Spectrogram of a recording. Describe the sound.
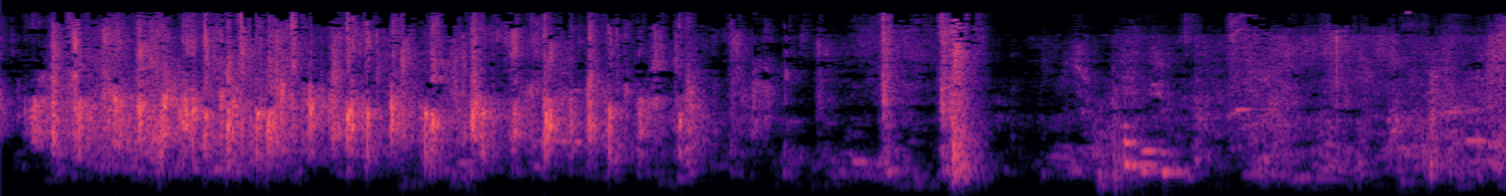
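Audience applause: dense, steady clapping from many hands for several seconds, tapering off into scattered claps, then a voice begins speaking over the last of it.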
